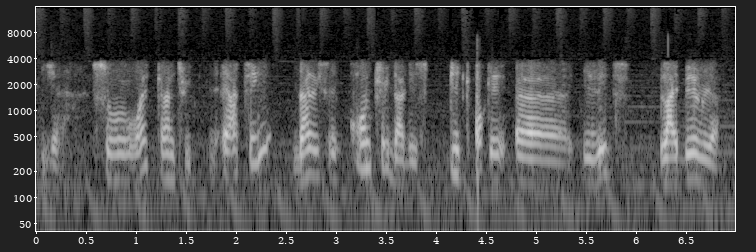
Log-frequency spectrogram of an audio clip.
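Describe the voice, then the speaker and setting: Gravelly man calling in. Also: fairly high pitch, very animated, moderate pace, phone-quality sound, faint music behind. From Cameroon. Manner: playful, mixes in French. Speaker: caller. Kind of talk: casual phone-in chat.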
